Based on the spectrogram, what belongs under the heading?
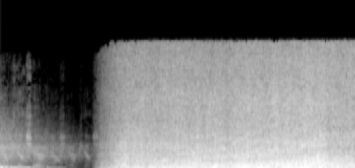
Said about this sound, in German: Es brummt und surrt ganz gewaltig, als Hilfswerke ihre Drohnen vorführen, um zu zeigen, was die können und wie sie sinnvoll eingesetzt werden.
